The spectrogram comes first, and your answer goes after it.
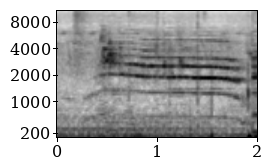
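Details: A domestic cat gives one drawn-out, tonal meow lasting almost two seconds. It starts at a higher pitch and slowly slides downward, with a soft low room rumble underneath.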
